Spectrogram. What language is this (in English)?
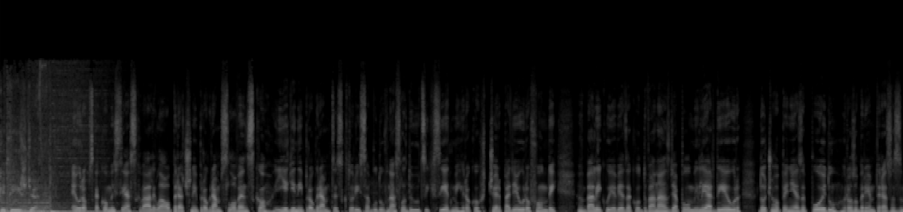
Slovak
